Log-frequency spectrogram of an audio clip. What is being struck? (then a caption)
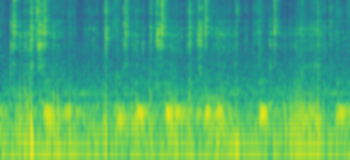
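Bar of dry soap. A hand-held, hand-sized dry soap bar with blue and white stripes is shaved with a metal utility-knife blade. It makes a steady run of crisp, bright scraping crackles and sharp ticks over a soft low rumble.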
